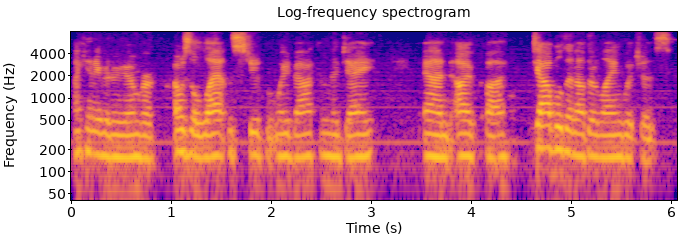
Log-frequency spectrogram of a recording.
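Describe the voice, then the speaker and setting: A middle-aged woman, a speech pathologist, answering interview questions in a thoughtful, unhurried way, with many pauses and restarts. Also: sits low, steady tone, rough recording. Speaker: speech-language pathologist guest. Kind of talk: live online interview, explaining casually.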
